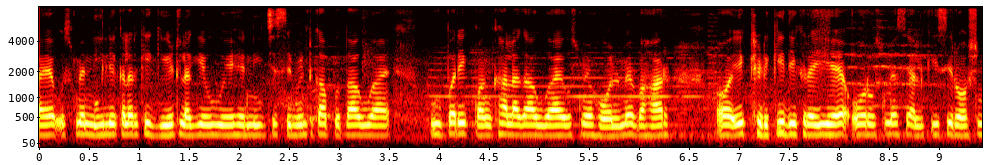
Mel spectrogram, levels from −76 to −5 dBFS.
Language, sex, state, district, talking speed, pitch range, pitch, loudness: Hindi, female, Bihar, Saharsa, 240 wpm, 170-185 Hz, 175 Hz, -15 LUFS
